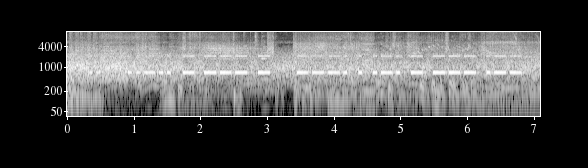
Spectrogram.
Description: Morse code (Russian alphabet), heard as a keyed tone, hand-sent with a paddle, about 21 wpm, 700 Hz, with heavy radio static and a narrow filter. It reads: И ЭТОТ ЧЕРТОВ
